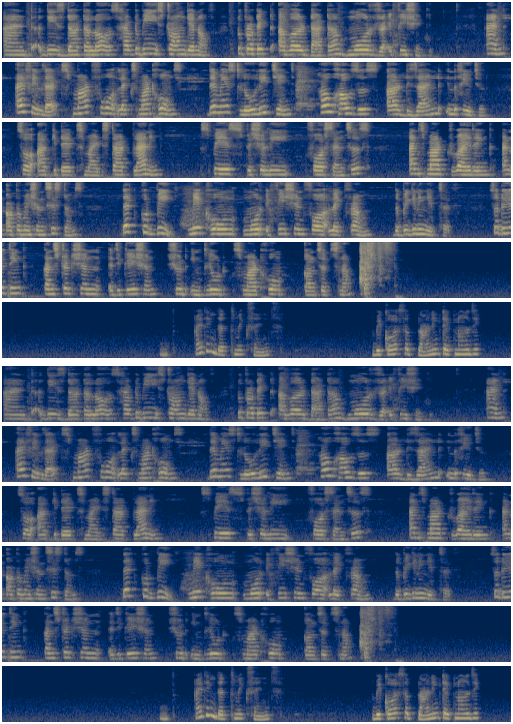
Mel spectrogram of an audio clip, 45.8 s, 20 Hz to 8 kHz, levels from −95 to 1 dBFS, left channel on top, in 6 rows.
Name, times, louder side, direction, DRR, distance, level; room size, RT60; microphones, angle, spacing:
voice 1, 0.0-3.1 3.5-6.4 7.3-15.0 15.5-17.7 18.3-19.6 19.9-20.8 21.4-24.1 24.7-28.5 28.8-29.6 30.2-30.9 31.2-34.8 35.1-36.4, left 8 dB, 80° left, 0.3 m, -31 dB
voice 2, 41.1-42.2 43.7-45.3, right 2 dB, 20° right, 0.5 m, -31 dB
2.6 x 2.1 x 3.1 m
head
